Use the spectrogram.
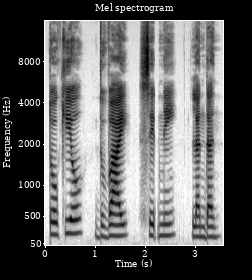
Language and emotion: Manipuri, neutral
